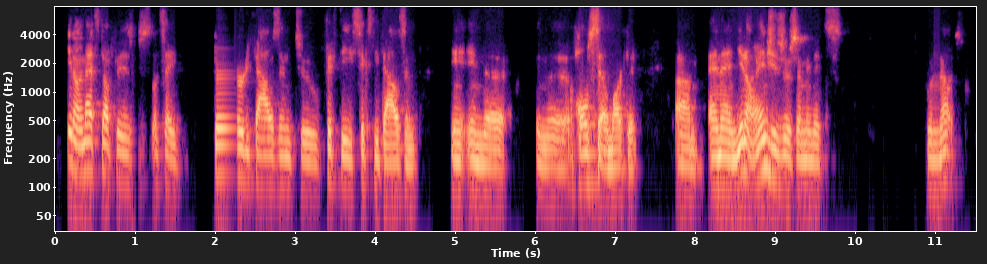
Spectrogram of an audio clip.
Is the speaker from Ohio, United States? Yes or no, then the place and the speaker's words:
no; Rhode Island, United States; my home state of rhode island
